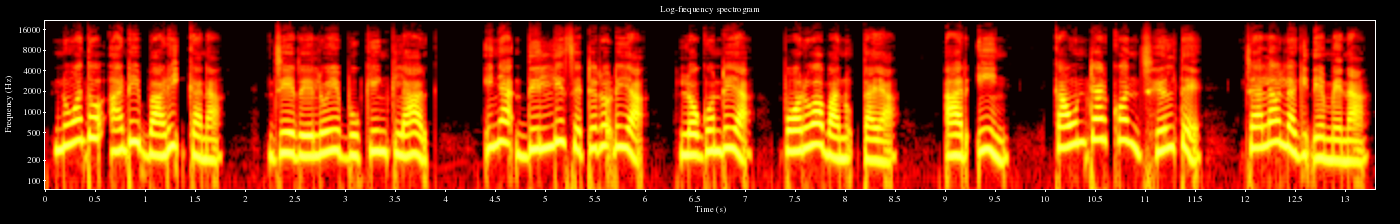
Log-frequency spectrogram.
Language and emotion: Santali, sad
